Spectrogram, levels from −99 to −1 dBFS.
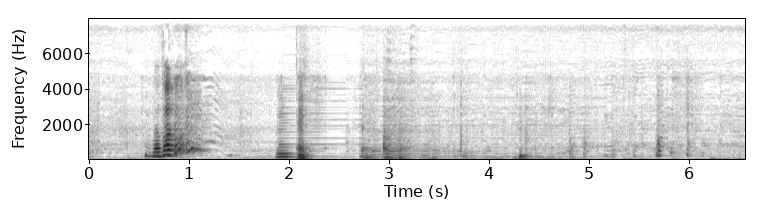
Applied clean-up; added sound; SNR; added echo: neural mask model DeepFilterNet 3.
